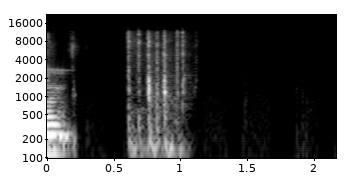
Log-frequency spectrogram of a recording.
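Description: Computer keyboard keys clicking in a quick run of several keystrokes about half a second in.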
